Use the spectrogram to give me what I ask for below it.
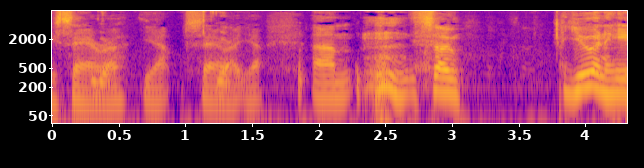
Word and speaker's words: Sara: And it's S-A-R-A, which we would say Sarah.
